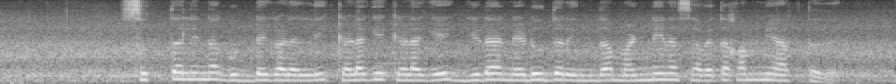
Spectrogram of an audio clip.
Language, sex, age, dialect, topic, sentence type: Kannada, female, 18-24, Coastal/Dakshin, agriculture, statement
